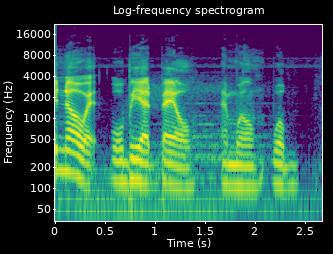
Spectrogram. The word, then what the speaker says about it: Baal: And, you know, before you know it, we'll be at Bale, and we'll... I thought it was Baal. I thought that's how you pronounced it.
